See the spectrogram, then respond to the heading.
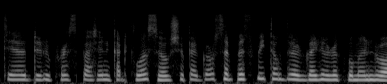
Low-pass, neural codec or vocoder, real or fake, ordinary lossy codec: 10.8 kHz; codec, 16 kHz in and 24 kHz out, 0.4 kbps, LongCat-Audio-Codec, four codebook decoder; fake; Opus, 64 kbps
